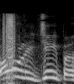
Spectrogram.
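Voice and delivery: sudden high, loud, startled yell.

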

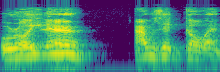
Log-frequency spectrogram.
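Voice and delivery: accent from Devon. After trying a Cornish accent, show the other speaker a put-on Devon accent. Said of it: "Or Devon".

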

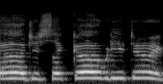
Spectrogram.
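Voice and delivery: put-on very high-pitched shout. Stuck in one spot, recalling everyone yelling at them, retelling people yelling. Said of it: "Everyone's yelling at me like".

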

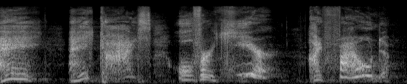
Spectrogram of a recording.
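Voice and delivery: very high, drawn-out, slow stage whisper. Imagining a shepherd calling the others on finding baby Jesus, in a loud whisper. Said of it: "in a loud whisper".

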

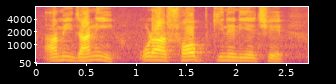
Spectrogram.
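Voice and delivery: ordinary delivery

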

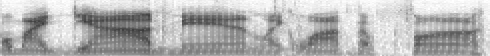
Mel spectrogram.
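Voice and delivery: really bad put-on American accent, very slow. Recalling how friends used to talk, in a really bad american accent. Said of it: "we would put on, like, a really bad American accent. Like".

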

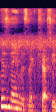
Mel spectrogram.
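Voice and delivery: ordinary talk

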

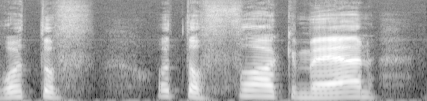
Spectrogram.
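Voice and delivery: high, loud scream. Voicing a bandit diving away from an attack: bandit screaming. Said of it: "his buddy screaming".

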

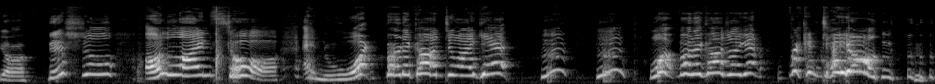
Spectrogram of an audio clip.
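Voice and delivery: very high, very loud, shrill, climbing angry rant. Complaining about getting the wrong photo card in an album: still mad, ranting. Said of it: "I'm still mad".

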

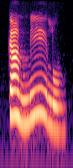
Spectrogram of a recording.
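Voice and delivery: Camilo with long, heavy stress on mi. Teacher finding the strong syllable in the name camilo: stressed, drawn-out syllable mi. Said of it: "qual sílaba aí a pró demorou mais pronunciando".

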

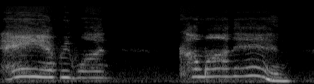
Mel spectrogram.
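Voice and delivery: soft, soothing voice. Retelling how story time began with the kids: imitating own calming voice. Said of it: "I would use my voice as the calming thing".

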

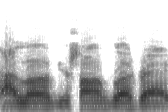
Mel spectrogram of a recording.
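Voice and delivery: put-on Texas accent, like a kid. Retelling what a seventeen-year-old from Texas in rehab said: imitating a Texas accent. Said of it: "he had an accent".

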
